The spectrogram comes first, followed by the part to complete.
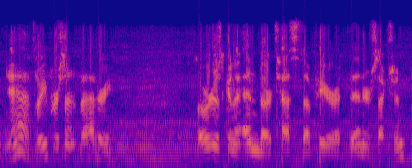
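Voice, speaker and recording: A man's voice: mid-range voice, expressive, a little fast, fairly bright tone. A man chatting casually while riding a motorcycle outdoors, his voice picked up by a cheap helmet intercom headset mic. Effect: heard through a motorbike helmet intercom mic. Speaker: motorcycle vlogger. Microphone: cheap Bluetooth helmet headset mic. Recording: muffled lo-fi helmet mic with faint road noise.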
